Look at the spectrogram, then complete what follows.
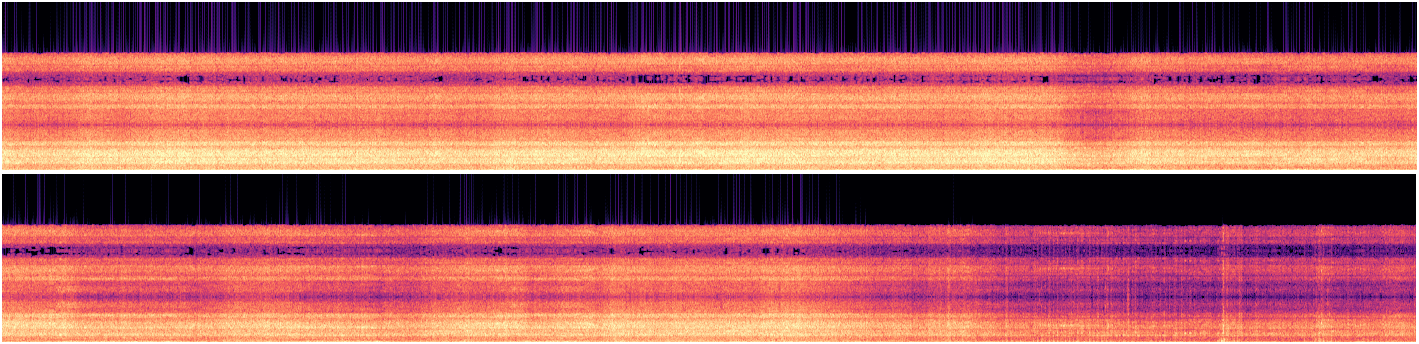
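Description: Wind rushing over a helmet-mounted camera on a moving dirt bike, with the bike's engine running steadily underneath. It gets quieter over the last few seconds.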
